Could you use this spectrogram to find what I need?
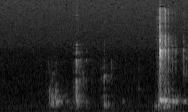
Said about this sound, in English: Now I need a sip of my Snapple.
